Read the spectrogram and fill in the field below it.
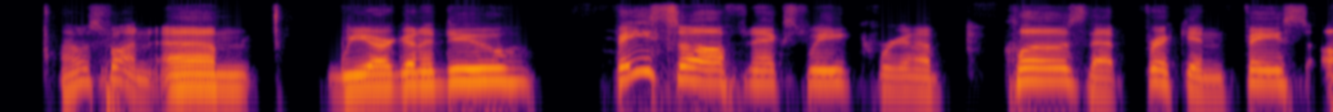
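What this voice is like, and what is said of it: Usual voice. Nothing is said of it.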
